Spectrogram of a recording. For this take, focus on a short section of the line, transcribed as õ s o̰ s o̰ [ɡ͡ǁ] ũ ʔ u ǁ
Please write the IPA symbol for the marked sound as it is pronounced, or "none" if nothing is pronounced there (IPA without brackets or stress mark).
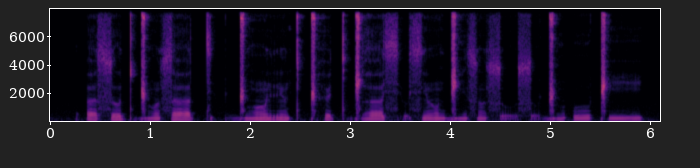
ɡ͡ǁ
